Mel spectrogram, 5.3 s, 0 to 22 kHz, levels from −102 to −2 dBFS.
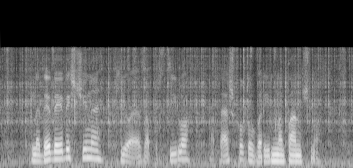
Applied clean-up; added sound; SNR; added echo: none; Rain; 13 dB; none.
